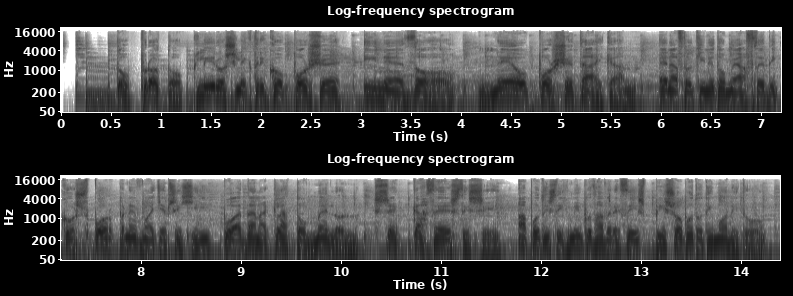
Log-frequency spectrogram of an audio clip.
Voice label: Greek Radio spot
